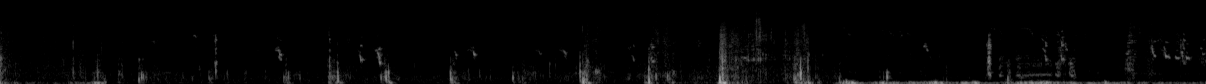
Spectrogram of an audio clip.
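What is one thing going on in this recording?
Rubber boots tread on soft mud and stone steps.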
